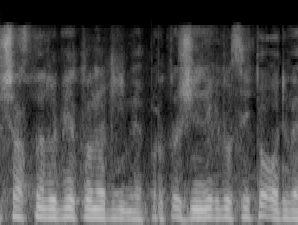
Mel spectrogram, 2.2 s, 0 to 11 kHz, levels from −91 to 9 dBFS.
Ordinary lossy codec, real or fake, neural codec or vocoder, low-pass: AAC, 32 kbps; fake; codec, 16 kHz, 2 kbps, FreqCodec, larger model; 7.2 kHz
